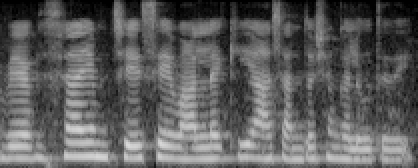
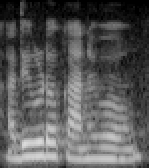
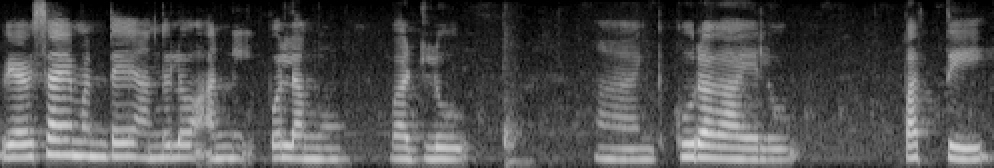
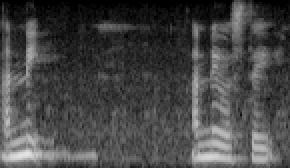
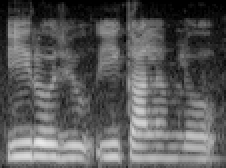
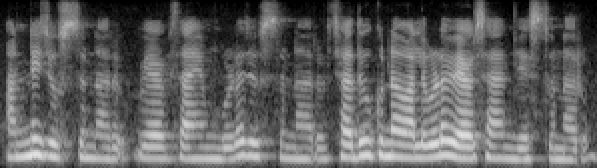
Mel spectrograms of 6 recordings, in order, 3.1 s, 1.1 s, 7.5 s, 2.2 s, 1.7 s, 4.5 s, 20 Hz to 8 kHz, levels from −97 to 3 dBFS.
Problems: constant background noise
